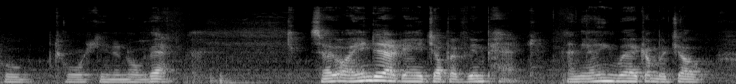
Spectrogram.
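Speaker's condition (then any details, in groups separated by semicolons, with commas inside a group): Cerebral palsy, mild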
